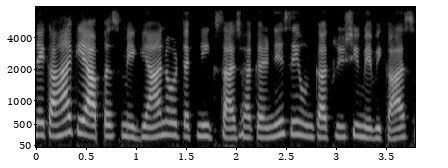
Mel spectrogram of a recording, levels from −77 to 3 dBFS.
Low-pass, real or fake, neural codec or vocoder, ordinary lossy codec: 7.2 kHz; fake; autoencoder, 48 kHz, 128 numbers a frame, DAC-VAE, trained on Japanese speech; Opus, 32 kbps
